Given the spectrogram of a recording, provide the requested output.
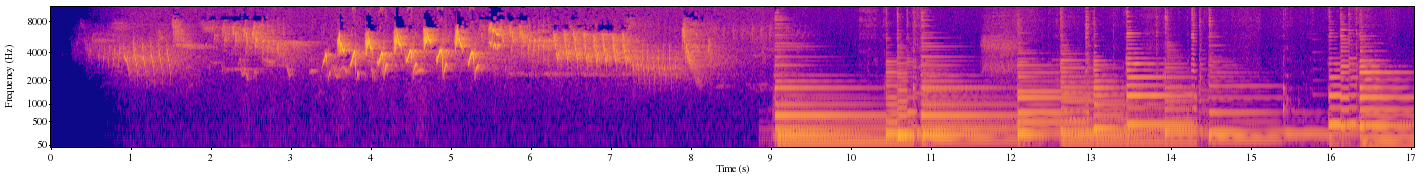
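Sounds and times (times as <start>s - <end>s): birdsong trills and chirps: 0.4s - 9.0s.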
